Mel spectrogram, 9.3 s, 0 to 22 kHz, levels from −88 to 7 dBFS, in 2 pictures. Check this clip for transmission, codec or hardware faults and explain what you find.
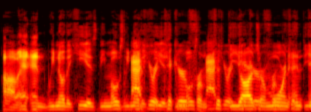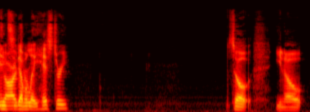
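There is one fault, a doubled audio track, from 1.77 s to 5.11 s, starting just after "he is the". A second full-band copy of the speech runs roughly one second behind the original, about 5 dB quieter, with no decay or room colouring. The likely cause is the signal being picked up again through a slower path. On a spectrogram the speech patterns repeat, offset by about a second. On the waveform the extra copy starts and stops abruptly.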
